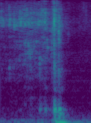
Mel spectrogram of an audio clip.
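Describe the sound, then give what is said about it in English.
About one cup of milk pours briefly into a container for making hot chocolate, a short gurgling splash that swells and fades within a second against a soft background hiss. “So maybe it just makes it extra milky. I don't know. All right. That's good. That's good. That looks good. All right. Pour it in.”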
